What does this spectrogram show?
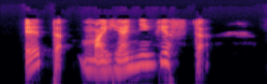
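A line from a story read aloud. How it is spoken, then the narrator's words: Hissed, syllable by syllable. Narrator (Russian): едва ли не по слогам прошипел Сыри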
